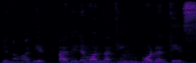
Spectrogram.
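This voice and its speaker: Audible room echo is present. A woman with an Italian accent speaks at a fairly low pitch. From Italy, Vicenza. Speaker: former TV personality and advocate. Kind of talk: interview. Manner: halting, many fillers.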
